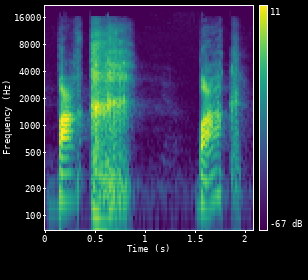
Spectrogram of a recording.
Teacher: They've got this guttural stop where you kind of clear your throat.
